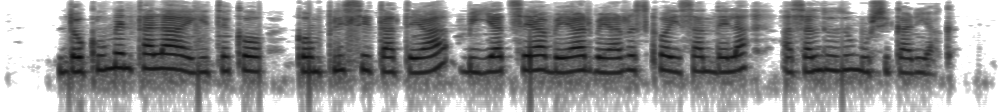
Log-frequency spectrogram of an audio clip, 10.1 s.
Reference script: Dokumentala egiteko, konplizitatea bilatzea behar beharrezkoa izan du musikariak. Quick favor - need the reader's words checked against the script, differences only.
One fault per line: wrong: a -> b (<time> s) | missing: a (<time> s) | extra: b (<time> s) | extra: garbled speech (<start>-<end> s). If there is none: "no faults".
extra: dela azaldu (7.2 s)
